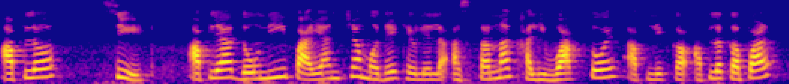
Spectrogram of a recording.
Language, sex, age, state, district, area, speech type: Marathi, female, 60+, Maharashtra, Nanded, urban, spontaneous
